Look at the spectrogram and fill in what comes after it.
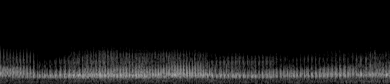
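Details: Common frogs (Rana temporaria) in a garden pond, recorded at night, where their numbers grow each year, give low, purring croaks that merge into a steady, grumbling chorus.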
